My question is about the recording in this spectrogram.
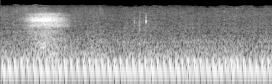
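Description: Steady low engine drone with a fast, even pulse, as from a small vehicle's engine while driving. There is a brief hiss near the start.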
